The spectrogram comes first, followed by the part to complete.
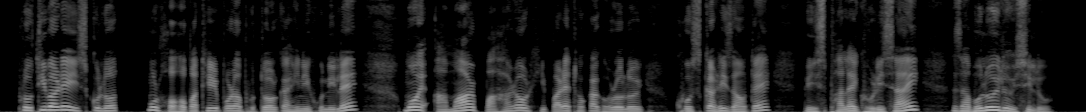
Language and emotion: Assamese, fearful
